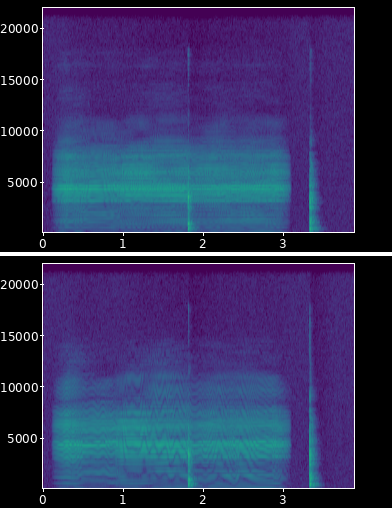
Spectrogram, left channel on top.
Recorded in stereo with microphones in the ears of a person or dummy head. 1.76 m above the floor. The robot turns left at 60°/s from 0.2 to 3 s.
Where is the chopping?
45° left (ahead or behind), 2.0 m; by 3.4 s 25° right (ahead or behind), 2.0 m.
